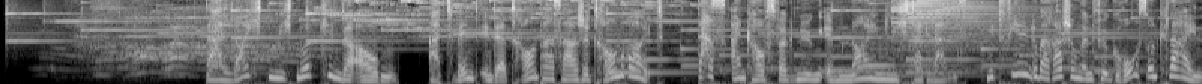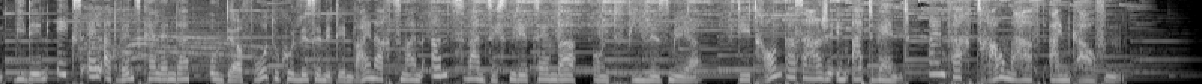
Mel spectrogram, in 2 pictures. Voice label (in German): Werbung festlich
